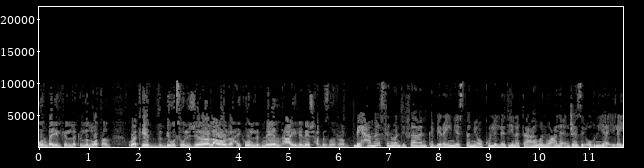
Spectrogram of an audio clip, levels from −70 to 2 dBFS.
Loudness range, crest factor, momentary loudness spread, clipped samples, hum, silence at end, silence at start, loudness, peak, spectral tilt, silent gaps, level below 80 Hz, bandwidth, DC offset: 2 LU; 16 dB; 6 LU; under 0.1%; none; 0 s; 0 s; -17 LUFS; -2 dBFS; -5.5 dB/octave; none; -56 dBFS; 11 kHz; under 0.1%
